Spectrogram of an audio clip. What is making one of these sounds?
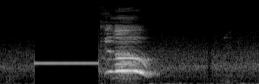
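A young woman exclaims loudly into a microphone.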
